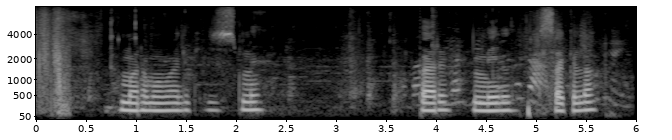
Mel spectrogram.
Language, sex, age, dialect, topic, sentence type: Magahi, male, 25-30, Western, banking, question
